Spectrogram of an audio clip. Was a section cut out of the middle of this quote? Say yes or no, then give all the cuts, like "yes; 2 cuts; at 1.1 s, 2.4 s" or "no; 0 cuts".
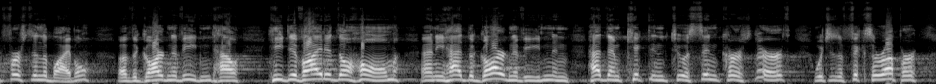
no; 0 cuts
